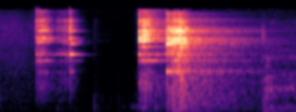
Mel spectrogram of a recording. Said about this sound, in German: Ja, lass uns mal anstoßen.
